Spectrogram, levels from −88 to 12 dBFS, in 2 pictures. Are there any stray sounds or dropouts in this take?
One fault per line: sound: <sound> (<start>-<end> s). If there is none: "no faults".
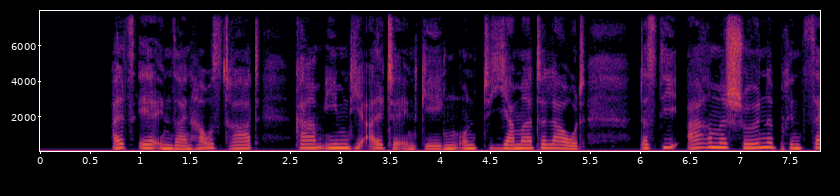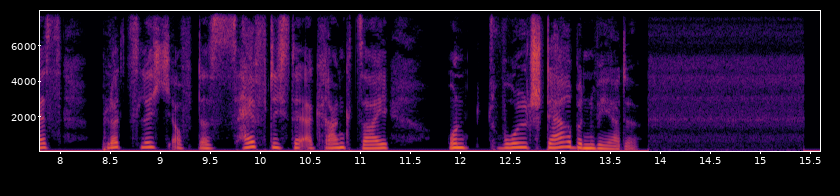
no faults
